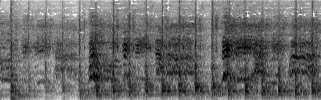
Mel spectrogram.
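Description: Powwow drum group striking a large shared drum together in a steady beat. About a second and a half in, high-pitched group singing comes in and the beat quickens.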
